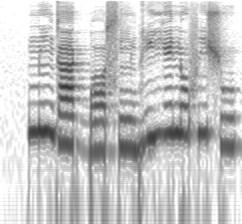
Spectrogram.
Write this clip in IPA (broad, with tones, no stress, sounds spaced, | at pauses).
m ĩ˦ ɡ a˧ ɡ͡b ɔ˨ s ĩ˨ b i˨˦ j e˦ n o˦ f i˦ ʃ u˧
